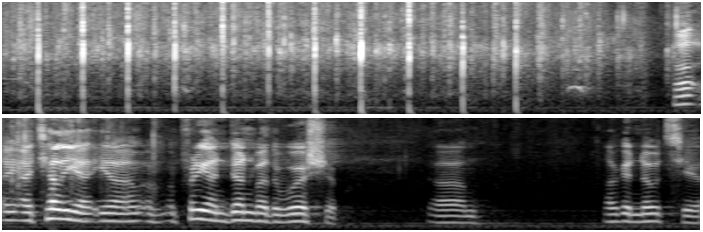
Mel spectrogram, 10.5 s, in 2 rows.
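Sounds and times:
audience hand clapping: 0:00.0 - 0:06.5
speech: 0:05.0 - 0:07.8, 0:08.4 - 0:09.0, 0:09.8 - 0:10.4.

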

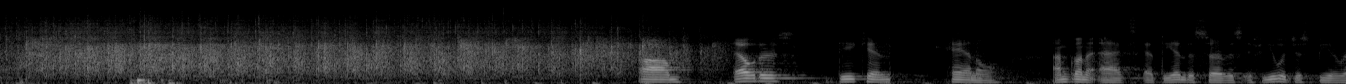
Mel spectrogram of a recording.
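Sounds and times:
audience applauding panel: 0:00.0 - 0:07.3
speech: 0:01.4 - 0:01.7, 0:06.4 - 0:08.9, 0:09.6 - 0:13.4.

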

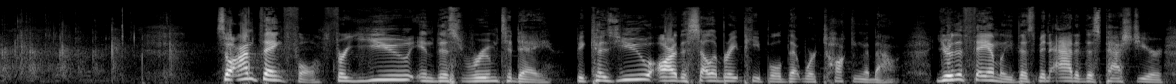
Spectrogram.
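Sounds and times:
audience clapping: 0:00.0 - 0:02.0
speech: 0:02.2 - 0:11.7.

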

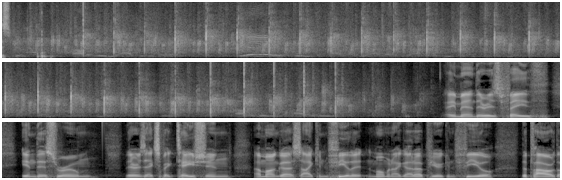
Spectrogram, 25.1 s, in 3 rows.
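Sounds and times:
speech: 0:00.0 - 0:00.3, 0:15.1 - 0:25.1
audience applause: 0:00.0 - 0:14.9.

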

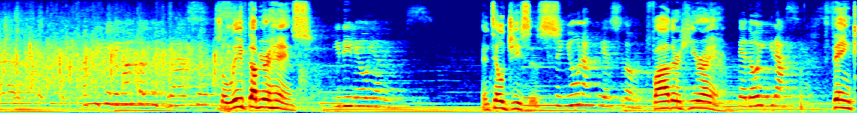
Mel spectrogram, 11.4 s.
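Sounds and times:
audience clapping: 0:00.0 - 0:04.2
speech: 0:03.0 - 0:05.2, 0:06.5 - 0:11.4.

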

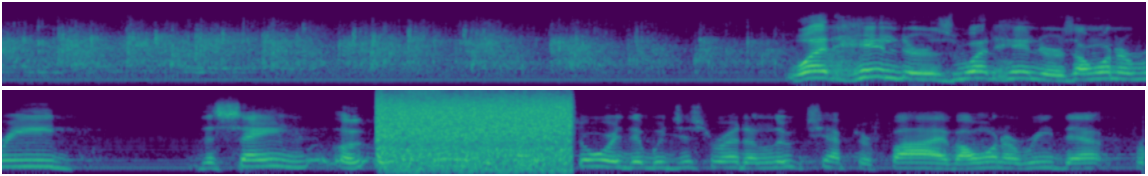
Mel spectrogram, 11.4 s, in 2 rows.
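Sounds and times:
audience applause in praise: 0:00.0 - 0:04.0
speech: 0:03.9 - 0:11.4.

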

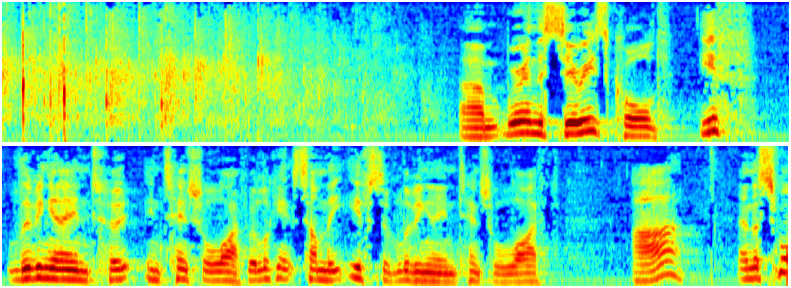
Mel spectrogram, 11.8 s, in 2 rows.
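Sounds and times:
audience clapping: 0:00.0 - 0:03.4
speech: 0:03.4 - 0:11.7.

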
